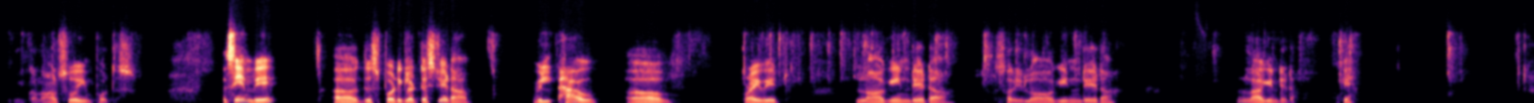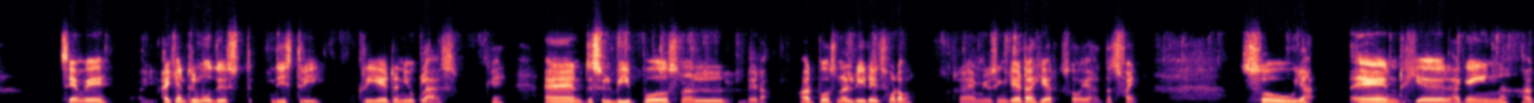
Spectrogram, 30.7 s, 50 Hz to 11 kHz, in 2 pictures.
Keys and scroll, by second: 0.4 alt+Return, 9.3 Return, 13.4 Return, 17.9 ctrl+x, 28.2 ctrl+v.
